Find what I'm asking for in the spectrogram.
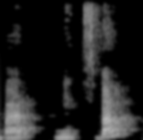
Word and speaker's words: bar mitzvah: Eh, supongo yo, es el mar, bar, ¿cómo se pronuncia? Bar mitzvah. – El bar mitzvah. Sí, se pronuncia, ajá, exactamente.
